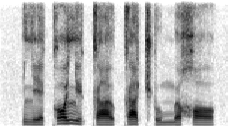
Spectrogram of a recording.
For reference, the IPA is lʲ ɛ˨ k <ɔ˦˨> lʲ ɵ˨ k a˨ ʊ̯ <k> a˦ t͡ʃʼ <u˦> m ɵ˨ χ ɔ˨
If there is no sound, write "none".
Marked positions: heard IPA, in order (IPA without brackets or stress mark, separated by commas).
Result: ɔ˦, k, u˨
